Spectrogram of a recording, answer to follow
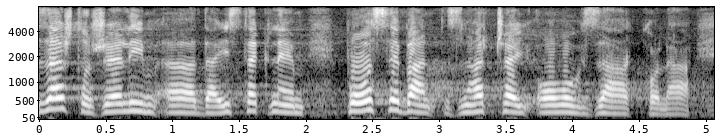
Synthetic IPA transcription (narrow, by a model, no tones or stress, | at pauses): zaʃt̪o̞ʒe̞limd̪aist̪aknem | po̞ːse̞banznat͡ʃajo̞ʋo̞ɡzaːko̞na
